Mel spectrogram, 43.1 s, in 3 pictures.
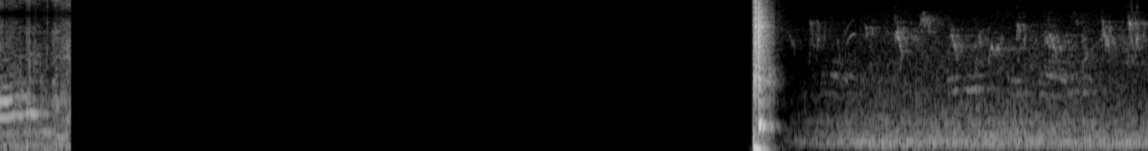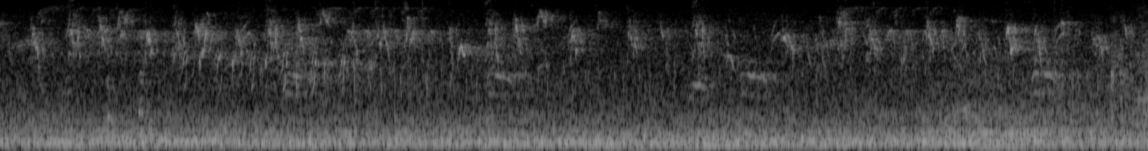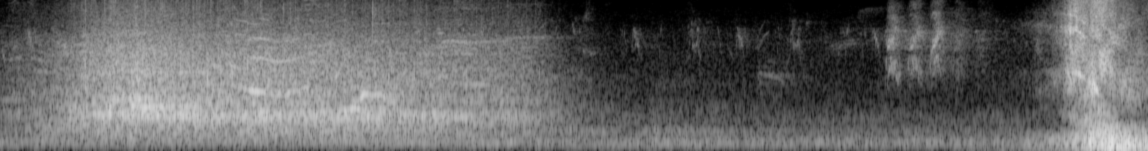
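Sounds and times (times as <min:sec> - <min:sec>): sharp click: 0:09.4 - 0:09.8.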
